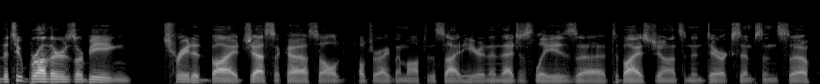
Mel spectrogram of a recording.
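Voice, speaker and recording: Smooth low-voiced man running a tabletop game. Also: fairly bright tone, no room sound, dull audio. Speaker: game master. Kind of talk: improvised tabletop game narration.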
